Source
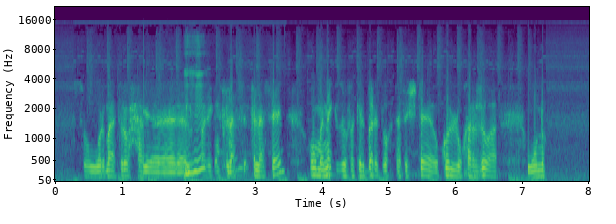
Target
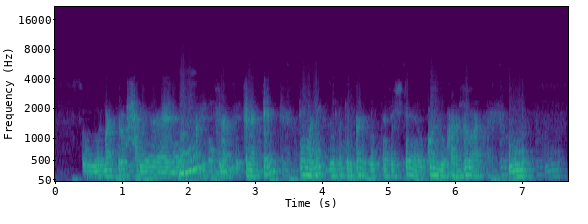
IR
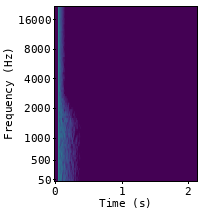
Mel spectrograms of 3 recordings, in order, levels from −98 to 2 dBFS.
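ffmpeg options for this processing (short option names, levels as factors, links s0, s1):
-filter_complex "[0:a]afwtdn=0.0631,lowpass=f=1600:p=1,acrossover=split=230[s0][s1];[s0]asoftclip=type=hard:threshold=0.0447[s2];[s1]acompressor=threshold=0.0178:ratio=6[s3];[s2][s3]amix=inputs=2:normalize=0,aecho=1:1:558|1116|1674|2232:0.15|0.0673|0.0303|0.0136[s4];[1:a]atrim=start_sample=2205[s5];[s4][s5]afir=irnorm=-1:irlink=0,asetrate=45938,aresample=44100,volume=0.631"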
